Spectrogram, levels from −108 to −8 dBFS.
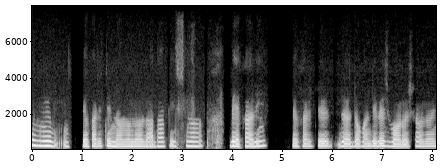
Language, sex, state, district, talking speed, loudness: Bengali, female, West Bengal, Malda, 95 wpm, -19 LUFS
